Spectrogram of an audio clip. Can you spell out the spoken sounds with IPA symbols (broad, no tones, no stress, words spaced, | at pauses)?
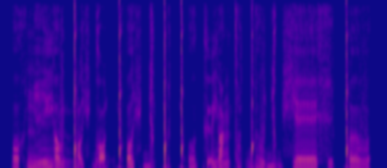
oxɲiːjʌvŋ͡ǃɔ̰ç ɡɔ̰ ǃʼoç ɟṳǃə̤ǃʼo̤ kʲɔ̰juŋtˤi̤ɡ͡ǃə̤v ɟuɡçeː xi̤ ǃɵv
